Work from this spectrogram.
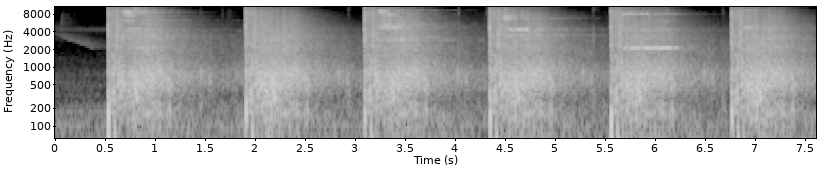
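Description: Six gunshots from a Taurus GX4 pistol fired at an outdoor range, evenly spaced about a second apart, each a loud sharp crack followed by a ringing decay, with no talking.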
